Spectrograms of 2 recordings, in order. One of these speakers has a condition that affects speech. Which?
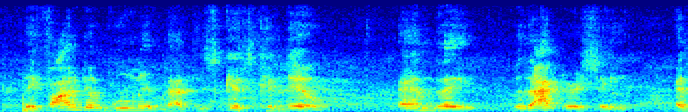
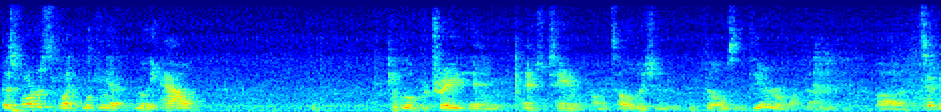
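The first: cerebral palsy; very mild form; mainly affects speech.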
